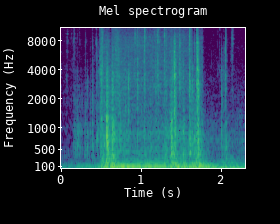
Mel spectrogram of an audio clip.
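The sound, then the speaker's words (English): A car's power window whirs as it rolls down, a steady low motor hum with scraping, rattling tones along the glass, lasting a couple of seconds with no talking. “I thought about keeping the window down a little bit.”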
